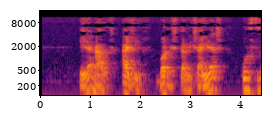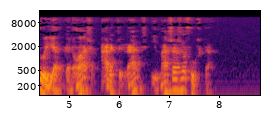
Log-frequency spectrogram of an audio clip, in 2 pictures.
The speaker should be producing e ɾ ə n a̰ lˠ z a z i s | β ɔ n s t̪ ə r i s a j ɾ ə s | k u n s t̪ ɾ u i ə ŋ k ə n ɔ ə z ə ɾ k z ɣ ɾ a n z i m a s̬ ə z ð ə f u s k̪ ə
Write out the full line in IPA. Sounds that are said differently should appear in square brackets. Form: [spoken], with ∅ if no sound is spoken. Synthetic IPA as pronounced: e ɾ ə n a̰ lˠ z a [ʒ] i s | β ɔ n s t̪ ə r i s a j ɾ ə s | k u n s t̪ ɾ u i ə ŋ k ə n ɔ ə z [a] ɾ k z ɣ ɾ a n z i m a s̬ ə z ð ə f u s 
